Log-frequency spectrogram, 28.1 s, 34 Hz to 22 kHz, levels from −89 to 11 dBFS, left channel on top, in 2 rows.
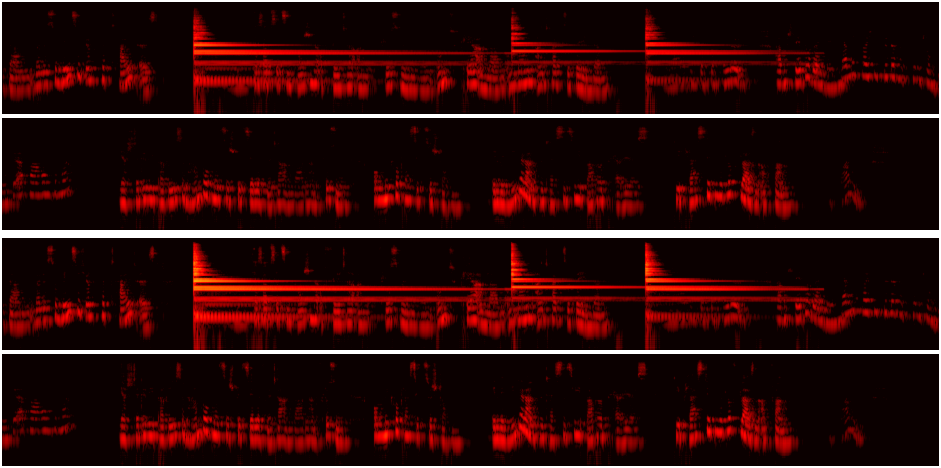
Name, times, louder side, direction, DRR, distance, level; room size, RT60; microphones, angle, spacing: voice 1, 0.0-2.7 3.7-9.1 15.8-20.9 21.4-25.9, right 1 dB, 30° right, 4 dB, 1.7 m, -62 dB
voice 2, 2.8-3.7 9.6-15.1 21.3-21.8 26.4-27.4, left 2 dB, 40° left, 4 dB, 2.9 m, -69 dB
sound 1, 2.9-6.5 7.6-9.2 9.6-11.3, right 10 dB, 70° right, 0.4 m, -39 dB
10.0 x 8.6 x 2.6 m, 0.34 s
head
